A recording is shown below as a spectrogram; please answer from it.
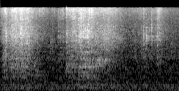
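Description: A wooden spoon stirring and scraping a mixture of seeds and corn around a skillet of warm bacon fat, with a soft sizzle under it.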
